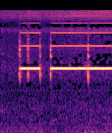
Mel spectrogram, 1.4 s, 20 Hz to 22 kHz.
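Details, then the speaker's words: Toyota MR2 with start-then-stall problem, multimeter continuity check on the AM2 fuse: short high beeps then a long steady tone as probes touch; fuse is good. "So we'll put it on continuity. And we want to make a beep so you can hear what's going on."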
